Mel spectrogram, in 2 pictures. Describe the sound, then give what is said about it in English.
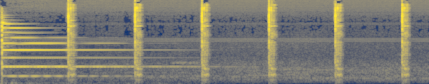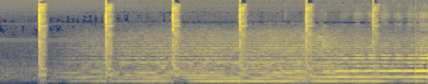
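A clock ticks steadily, one sharp, clear tick each second. A fading ringing tone sits under the first few ticks, and soft low musical tones join partway through. “The tick-tock of the clock shows clearly the passage of my life.”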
